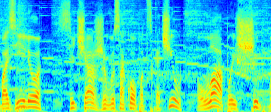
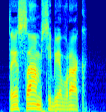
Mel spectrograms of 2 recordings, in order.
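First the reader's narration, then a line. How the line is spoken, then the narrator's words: Grumbling cat. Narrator (Russian): проворчал кот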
